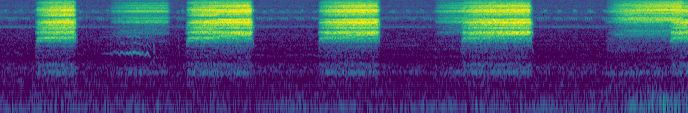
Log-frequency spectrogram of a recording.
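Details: Wild barn owl fledgling in Israel, filmed by a nest camera as its parents deliver a rodent that it then eats. It gives harsh, breathy screeching hisses, each lasting under a second and repeated five times with short silent gaps.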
